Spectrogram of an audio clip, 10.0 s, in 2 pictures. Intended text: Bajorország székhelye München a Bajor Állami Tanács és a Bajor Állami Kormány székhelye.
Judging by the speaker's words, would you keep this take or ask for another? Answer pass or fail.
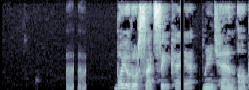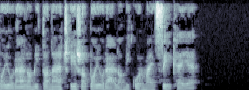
pass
